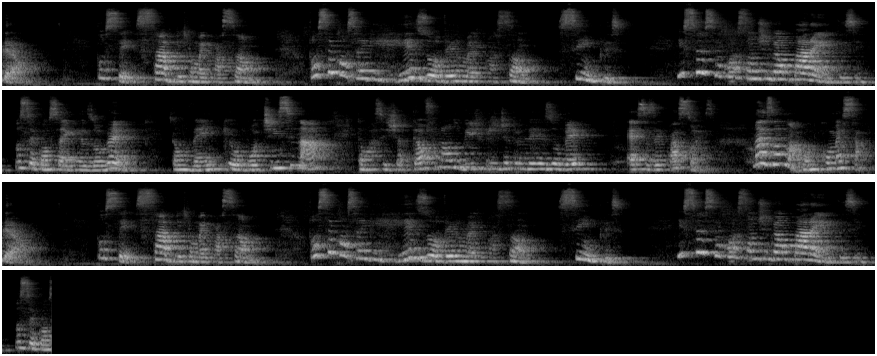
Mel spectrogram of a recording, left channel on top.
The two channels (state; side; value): drops out; right; at 9.2 s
